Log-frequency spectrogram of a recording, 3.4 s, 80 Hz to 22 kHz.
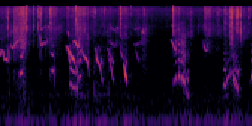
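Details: Raucous Natal spurfowl calling in South Africa: quick, rasping descending notes in irregular clusters, roughly 86 a minute, with one louder note in the middle and a soft hum behind.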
